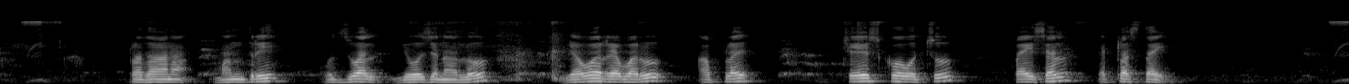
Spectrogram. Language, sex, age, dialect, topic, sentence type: Telugu, male, 46-50, Telangana, banking, question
